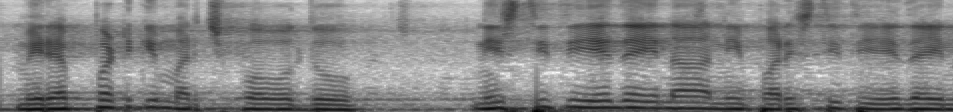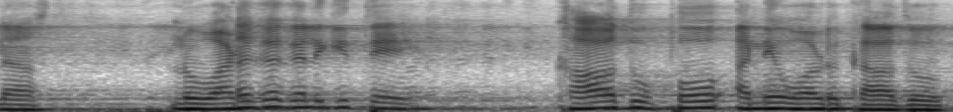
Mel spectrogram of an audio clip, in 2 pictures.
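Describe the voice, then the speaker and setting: A man's voice: mid-range voice, darkish tone, in a large hall, a little hiss or hum. A man preaching a sermon as pastor, emphatic, calling out to the congregation for responses.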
